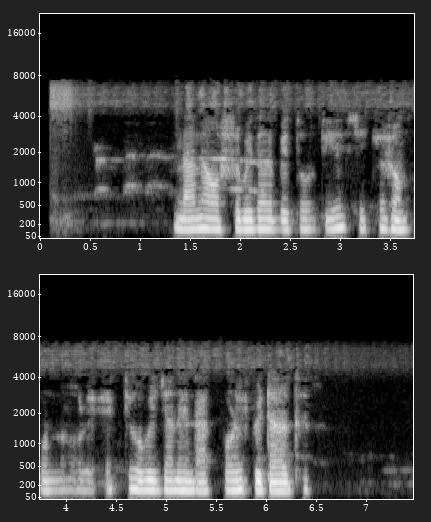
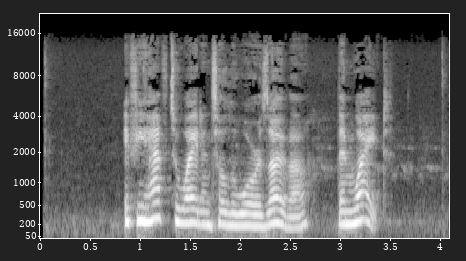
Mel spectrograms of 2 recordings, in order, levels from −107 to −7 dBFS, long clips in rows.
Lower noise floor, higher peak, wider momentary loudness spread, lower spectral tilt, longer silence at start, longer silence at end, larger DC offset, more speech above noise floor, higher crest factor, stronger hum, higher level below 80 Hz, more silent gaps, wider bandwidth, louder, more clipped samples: first, -67 dBFS vs -49 dBFS; second, -6 dBFS vs 0 dBFS; first, 15 LU vs 9 LU; first, -7 dB/octave vs -4.5 dB/octave; second, 0.1 s vs 0.85 s; first, 1.05 s vs 0.6 s; neither; first, 45 dB vs 36 dB; about the same, 18 dB vs 14 dB; neither; second, -60 dBFS vs -52 dBFS; neither; second, 7.4 kHz vs 15.5 kHz; second, -23 LUFS vs -14 LUFS; neither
